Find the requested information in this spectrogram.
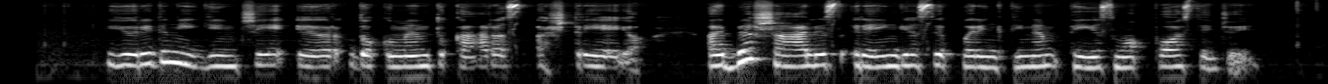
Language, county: Lithuanian, Utena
